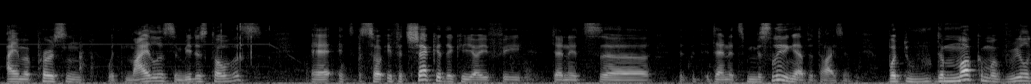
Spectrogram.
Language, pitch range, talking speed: English, 115-155 Hz, 145 wpm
